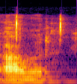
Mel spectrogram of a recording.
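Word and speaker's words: hour: लेते हैं कौन-कौन है जैसे आवर साइलेंट एच है ये सभी के सभी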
